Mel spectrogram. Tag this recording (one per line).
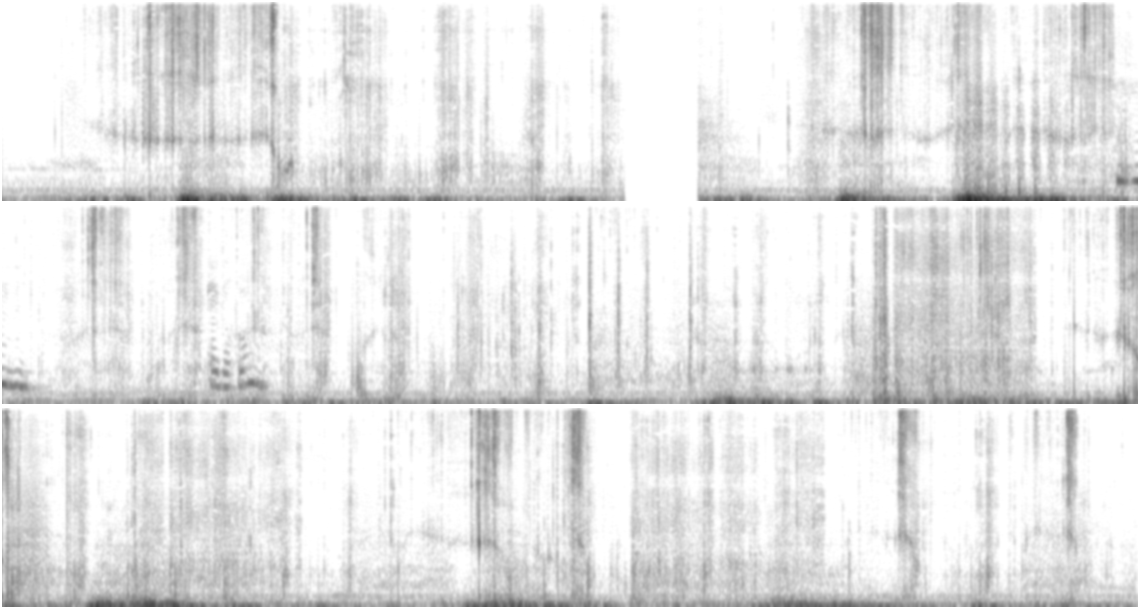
hungry
food
snack
mastigando
chewing
eating
popcorn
